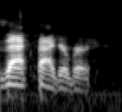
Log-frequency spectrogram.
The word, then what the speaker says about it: Zach Fagerberg: My name, my full name is Zach Fagerberg.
